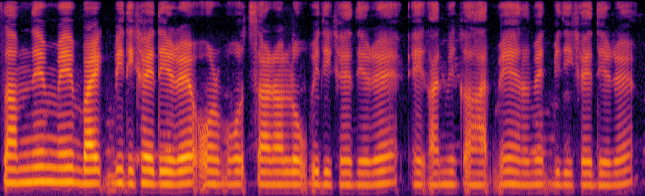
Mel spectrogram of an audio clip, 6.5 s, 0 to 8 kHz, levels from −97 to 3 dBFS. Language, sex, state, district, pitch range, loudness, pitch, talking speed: Hindi, female, Arunachal Pradesh, Papum Pare, 185-200 Hz, -20 LUFS, 190 Hz, 260 wpm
